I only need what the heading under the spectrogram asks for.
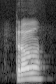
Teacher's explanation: इसका मतलब यह है कि अगर कोई संयुक्त व्यंजन है, जैसे त्र में त और र 2 व्यंजन मिले हुए हैं। त का उच्चारण स्थान है दंत और र का उच्चारण स्थान है मूर्धा, तो त्र का उच्चारण स्थान दंत मूर्धा होगा।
